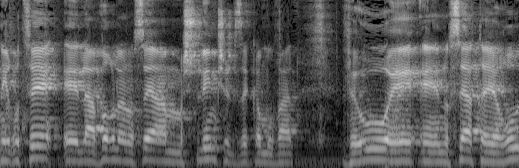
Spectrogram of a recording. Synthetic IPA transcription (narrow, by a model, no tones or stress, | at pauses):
niʁo̞t͡se̞laːvo̞ʁleno̞se̞amaʃlimʃe̞lze̞kamuvan | vehueno̞se̞hat̪ajaʁu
